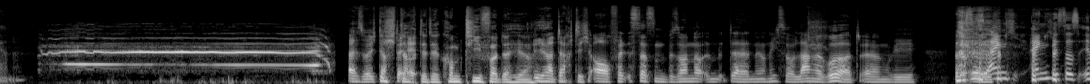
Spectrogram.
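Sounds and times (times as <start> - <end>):
moose call: 0.4 - 3.4
speech: 3.5 - 10.9.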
